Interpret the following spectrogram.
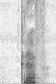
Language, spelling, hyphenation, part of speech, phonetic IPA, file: Czech, krev, krev, noun, [ˈkrɛf], Cs-krev.ogg
- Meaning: blood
